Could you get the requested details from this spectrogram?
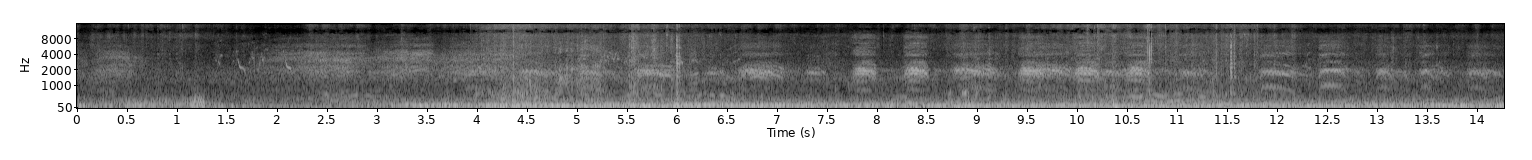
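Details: Flock of crows contesting food with eagles: a long run of rough caws, several birds calling over one another about three times a second, above heavy low background rumble.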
